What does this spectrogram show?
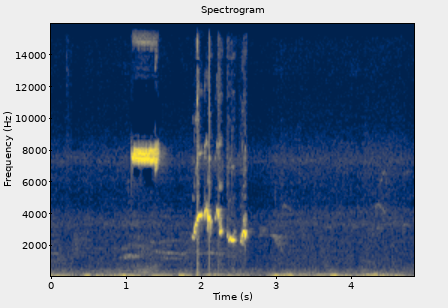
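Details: Orange-headed thrush singing as bait to make other thrushes respond: a high drawn whistle, then a short rapid phrase of sliding, descending whistled notes over quiet background.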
